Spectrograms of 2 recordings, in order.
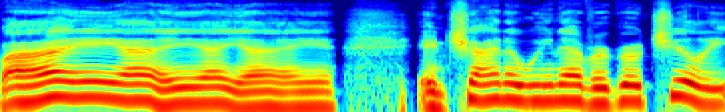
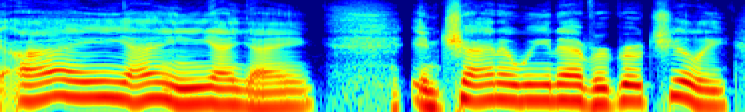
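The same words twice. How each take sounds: First: Loud, higher sung chant; sung, belt out the kids' chorus; singing the song. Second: Put-on shout-sing like kids on the floor; scream singing. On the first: Retold or imitated. Proving to his wife the song is real, loud sung chant. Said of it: "That's a real song". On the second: Kids in the multipurpose room, scream singing. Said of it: "scream singing".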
